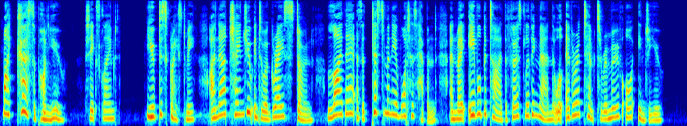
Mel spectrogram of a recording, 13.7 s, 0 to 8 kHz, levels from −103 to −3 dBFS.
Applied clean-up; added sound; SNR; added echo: none; none; none; none.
